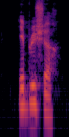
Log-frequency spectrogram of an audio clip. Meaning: 1. peeler (person who peels food) 2. someone who analyses carefully 3. peeler (utensil)
- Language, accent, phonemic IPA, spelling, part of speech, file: French, France, /e.ply.ʃœʁ/, éplucheur, noun, LL-Q150 (fra)-éplucheur.wav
